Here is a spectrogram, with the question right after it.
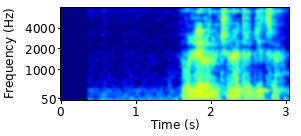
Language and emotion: Russian, neutral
